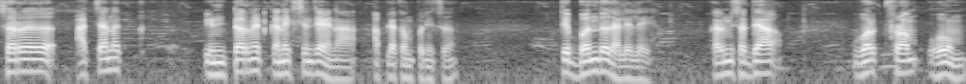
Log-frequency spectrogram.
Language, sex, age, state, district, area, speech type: Marathi, male, 45-60, Maharashtra, Nashik, urban, spontaneous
